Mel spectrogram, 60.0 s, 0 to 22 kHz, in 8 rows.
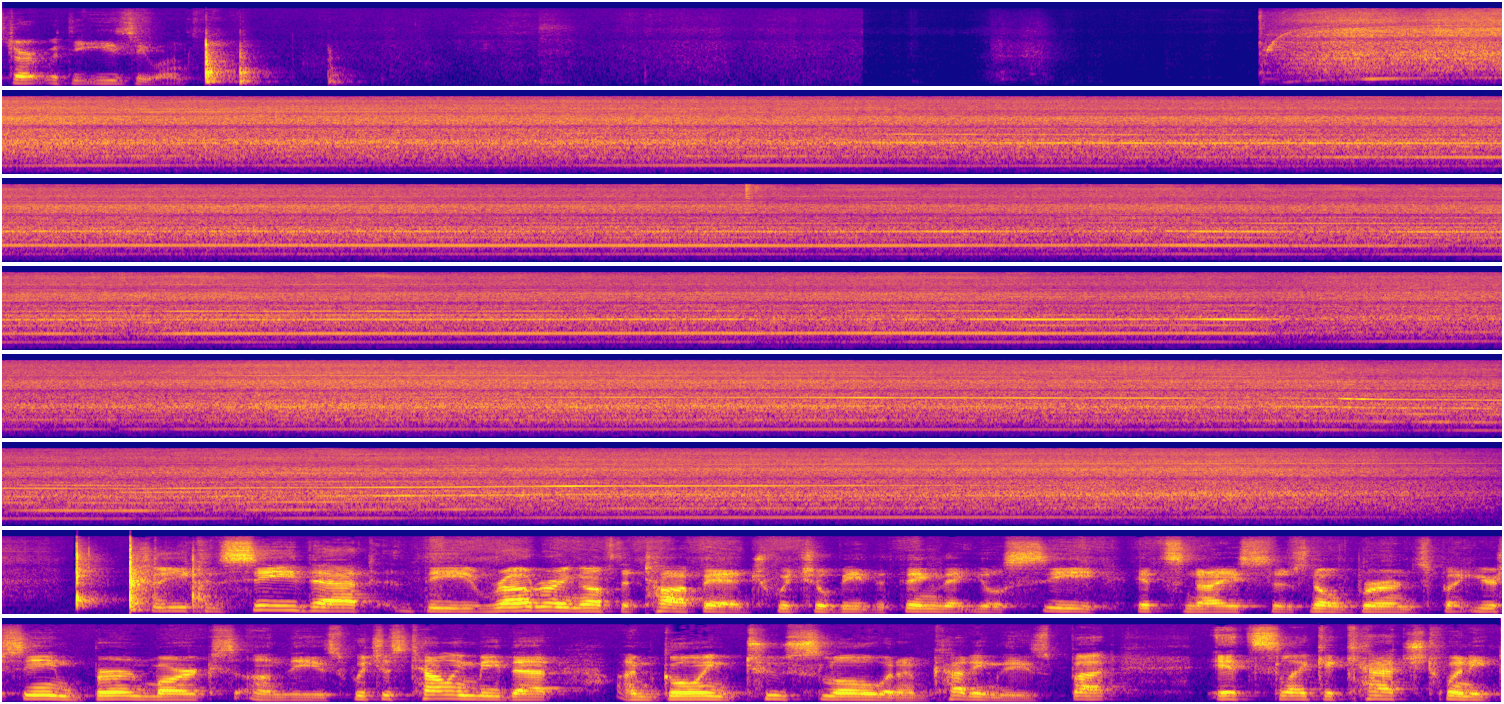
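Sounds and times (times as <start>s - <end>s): router whining: 6.3s - 46.1s.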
